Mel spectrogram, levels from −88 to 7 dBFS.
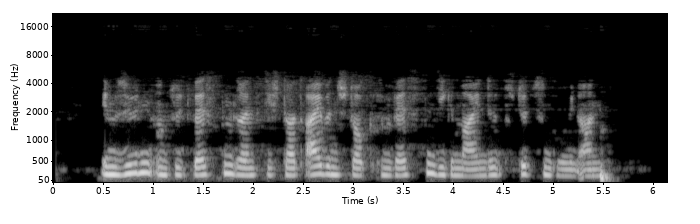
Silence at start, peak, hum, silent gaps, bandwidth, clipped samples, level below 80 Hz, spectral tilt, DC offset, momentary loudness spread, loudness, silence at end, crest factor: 0.5 s; -2 dBFS; none; none; 4.8 kHz; under 0.1%; -46 dBFS; -11.5 dB/octave; under 0.1%; 9 LU; -18 LUFS; 0.55 s; 16 dB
